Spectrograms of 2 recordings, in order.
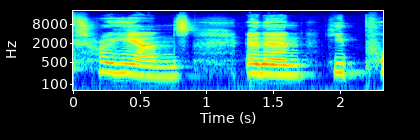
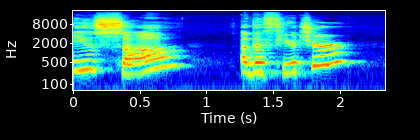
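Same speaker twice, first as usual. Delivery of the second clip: mock baffled, unsure, confused, puzzled tone; 3 semitones higher than usual. Retelling a story, voicing a character's question: retelling a confused question. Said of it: "She's, like, confused".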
